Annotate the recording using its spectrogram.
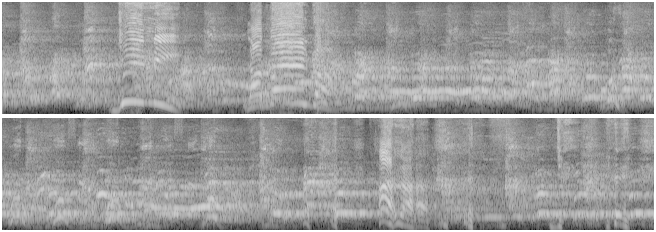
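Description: Several dogs barking and yelping excitedly, with long drawn-out whines in between. A large dog is straining on its leash.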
